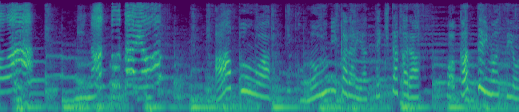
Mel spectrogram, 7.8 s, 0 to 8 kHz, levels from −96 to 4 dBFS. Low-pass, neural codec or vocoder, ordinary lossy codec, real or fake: 7.2 kHz; codec, 16 kHz, 8 kbps, FreqCodec, larger model; none; fake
